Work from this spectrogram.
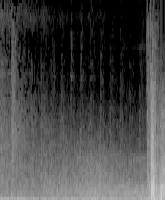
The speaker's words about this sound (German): War das ein Schuss?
